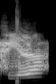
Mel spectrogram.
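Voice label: "Sierra", English; Alphabet; DCS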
